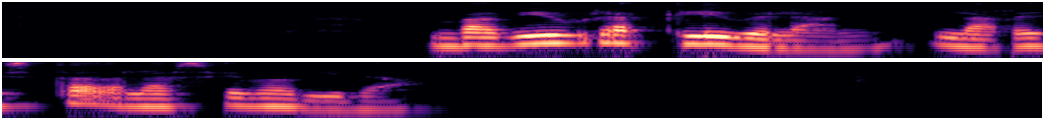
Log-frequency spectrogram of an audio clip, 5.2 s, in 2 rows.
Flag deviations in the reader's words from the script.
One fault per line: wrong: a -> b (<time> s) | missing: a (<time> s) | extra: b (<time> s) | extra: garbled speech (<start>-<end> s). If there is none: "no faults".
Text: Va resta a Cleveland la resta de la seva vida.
wrong: resta -> viure (1.3 s)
